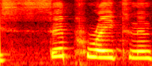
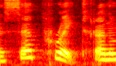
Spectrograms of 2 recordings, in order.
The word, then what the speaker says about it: separate: 이 separate는 동사로 쓸 때는 separate라는 발음이 나고요. 형용사로도 뭐 분리된이라는 뜻으로도 쓰여요. 그럴 때는 separate, separate 이런 발음이 납니다. 그래서 형용사일 때, 동사일 때, 그러니까 분리된이라고 할 때는 separate, 분리시켜라 또는 분리하다라고 쓰일 때는 separate. 그래서 A 발음이 좀 강하게 나는 것이 동사입니다.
